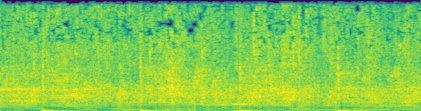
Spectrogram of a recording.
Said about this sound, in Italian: Prenditi vita, tutto questo applauso, prenditelo tutto.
